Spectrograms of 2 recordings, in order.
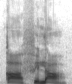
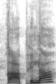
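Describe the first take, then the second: First: The middle consonant is an f sound. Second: The middle consonant is a breathy p sound. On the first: "नुक्ता लगा देने से हमने इसको क्या बोला" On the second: "वैसे हम इसको बोलते काफिला"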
